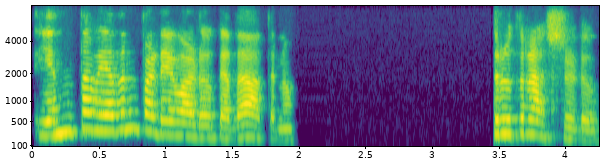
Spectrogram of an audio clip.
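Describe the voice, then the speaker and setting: A woman's voice: sits high, lively intonation, measured pace, dull audio. A woman giving a storytelling spiritual talk, speaking conversationally and addressing her listeners as friends. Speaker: spiritual teacher.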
